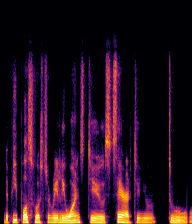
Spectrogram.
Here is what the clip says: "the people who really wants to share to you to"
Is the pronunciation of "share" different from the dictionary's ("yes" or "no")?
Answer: yes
